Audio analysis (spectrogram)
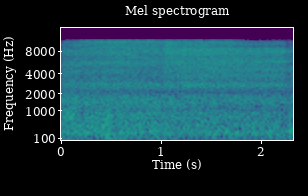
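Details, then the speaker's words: Hi-fi speaker fed through an active crossover, heard up close at the cabinet: a low, constant airy hiss with no hum or crackle. It is crossover noise, quiet but noticeable for home listening; a passive crossover adds none. "Mas para residencial, se a gente quer alta fidelidade, já começa a incomodar um pouquinho, tá? Eu não trabalhei em cima desse ruído para ver se dá para resolver, né? É baixinho, não é muita coisa, mas ele é perceptível, tá?"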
